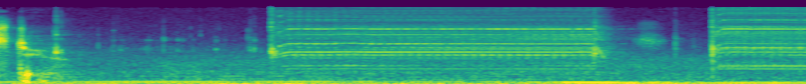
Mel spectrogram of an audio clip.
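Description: Small electric linear actuator's DC motor and gearbox running with a steady high whine for about a second and a half, stopping, then starting again about half a second later. It runs only while the momentary switch is held.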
